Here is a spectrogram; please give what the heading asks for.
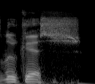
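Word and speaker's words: Lukes: Apparently Luke is pronounced Lucas. Weird spelling. Thanks for telling me. As pitch, that's a foul ball. You're right. It is Lucas.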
